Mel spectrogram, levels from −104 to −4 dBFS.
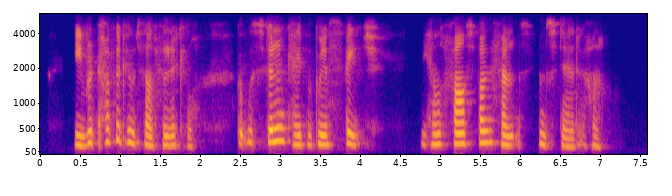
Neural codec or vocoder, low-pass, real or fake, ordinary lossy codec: autoencoder, 22.05 kHz, a latent of 192 numbers a frame, VITS, trained on one speaker; 5.4 kHz; fake; Opus, 24 kbps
